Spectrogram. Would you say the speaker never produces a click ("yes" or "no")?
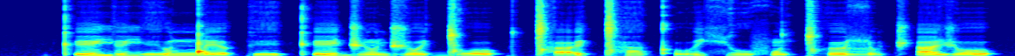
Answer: no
